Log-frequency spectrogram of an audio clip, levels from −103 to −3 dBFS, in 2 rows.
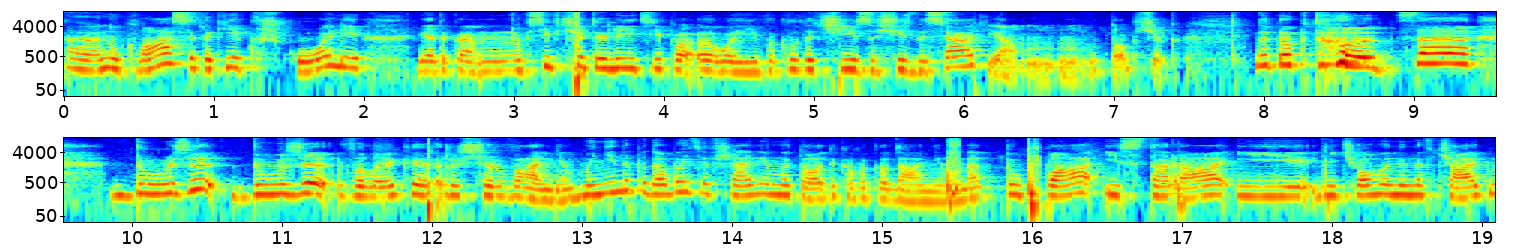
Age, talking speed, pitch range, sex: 20-39, 120 wpm, 180-230 Hz, female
